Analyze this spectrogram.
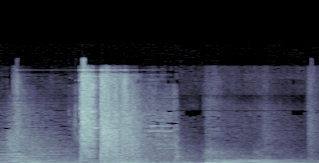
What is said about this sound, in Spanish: La artillería estadounidense responde disparando desde una de sus piezas de artillería.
